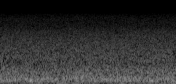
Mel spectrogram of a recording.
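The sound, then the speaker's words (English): A steady, continuous rush of flowing water, even and unbroken throughout, moderately loud, with no voices. “So that sound, I'm only about, I can see the water flowing.”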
